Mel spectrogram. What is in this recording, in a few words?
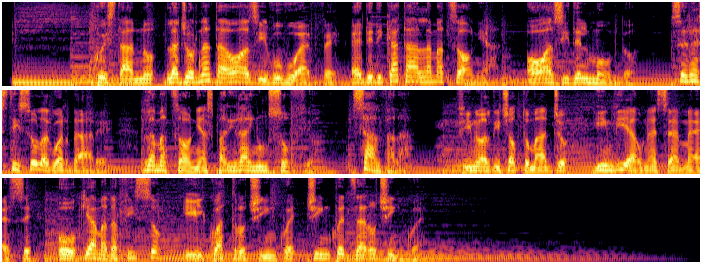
spot radio; wwf amazzonia 2014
